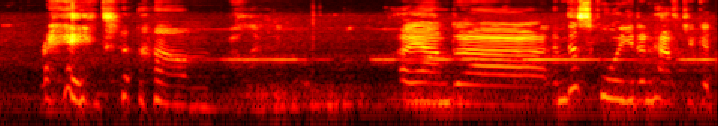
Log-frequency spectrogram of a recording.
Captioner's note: laughter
